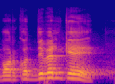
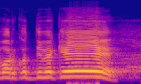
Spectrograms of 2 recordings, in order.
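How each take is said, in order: First: It is said at a normal volume. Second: It is said more loudly.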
